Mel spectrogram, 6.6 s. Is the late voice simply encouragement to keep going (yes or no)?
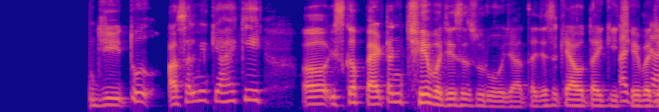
yes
